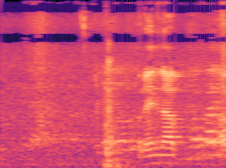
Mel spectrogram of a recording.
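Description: A cardboard box thumps down onto a table.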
